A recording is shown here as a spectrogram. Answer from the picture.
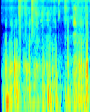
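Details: On a homestead in the evening, a hungry female pig gives deep, rough grunts in quick irregular bursts at her owner, asking to be fed.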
